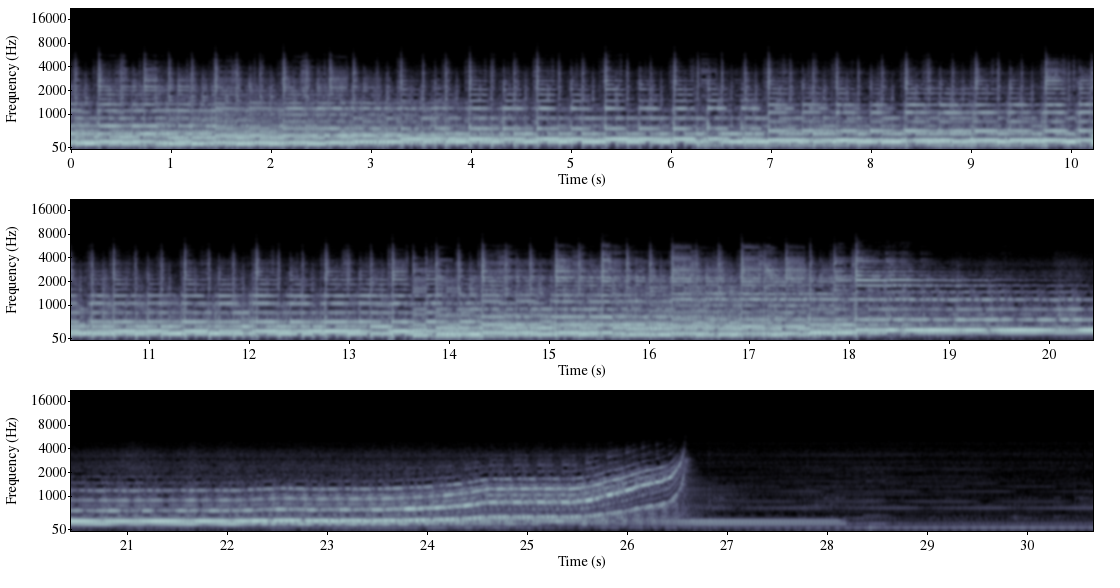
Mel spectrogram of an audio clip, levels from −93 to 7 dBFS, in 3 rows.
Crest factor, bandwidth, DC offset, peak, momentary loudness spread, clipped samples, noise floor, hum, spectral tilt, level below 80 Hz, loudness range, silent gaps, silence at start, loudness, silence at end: 18 dB; 5.6 kHz; under 0.1%; -4 dBFS; 5 LU; under 0.1%; -54 dBFS; none; -6.5 dB/octave; -60 dBFS; 5 LU; none; 0 s; -22 LUFS; 2.55 s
